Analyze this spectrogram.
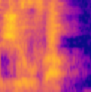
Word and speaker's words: Jéhovah: Certains chrétiens ont décidé qu'ils le prononceraient Jéhovah. Alors il est à peu près certain que dans l'Antiquité on ne l'a jamais prononcé ainsi, mais après tout pourquoi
